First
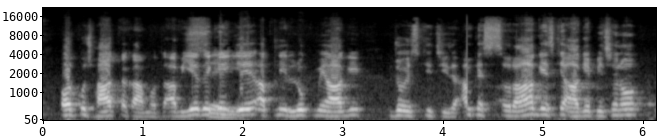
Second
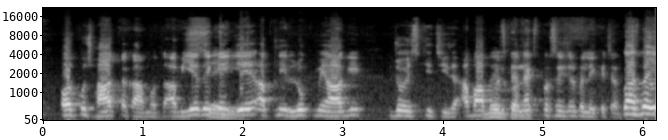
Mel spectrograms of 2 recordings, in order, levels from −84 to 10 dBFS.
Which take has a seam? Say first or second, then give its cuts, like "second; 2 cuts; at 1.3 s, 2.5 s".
first; 1 cut; at 4.2 s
